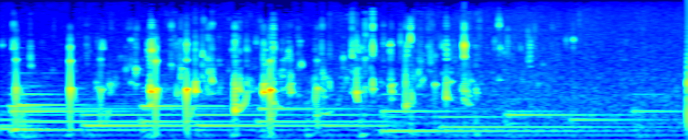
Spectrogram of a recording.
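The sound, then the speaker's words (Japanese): Wine is poured from a bottle into another person's glass in a short, gurgling stream, with bright splashes and rising glassy ringing tones as it fills, fairly quiet, with no voices. “貸せよ、手酌はなしだろ。”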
